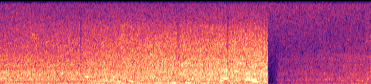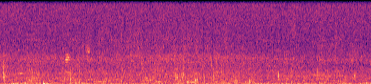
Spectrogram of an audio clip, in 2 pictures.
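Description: Traffic hums steadily outdoors.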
